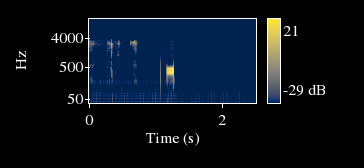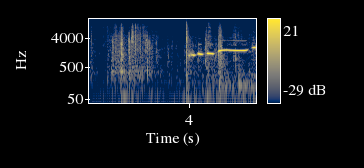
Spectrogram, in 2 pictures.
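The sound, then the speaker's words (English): A phone line being dropped as a call is hung up: a few quick electronic beeps and a short steady line tone, followed by rustling handling noise and rising warbly tones at the end. “I'm hanging up this phone.”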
